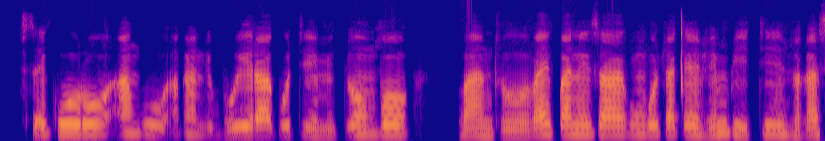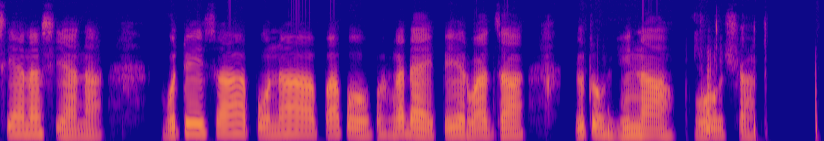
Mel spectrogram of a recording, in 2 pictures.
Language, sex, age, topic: Ndau, male, 50+, health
